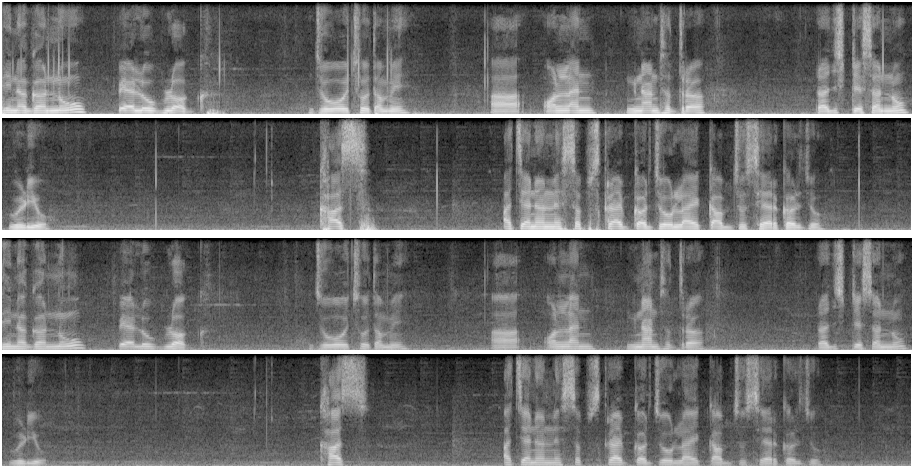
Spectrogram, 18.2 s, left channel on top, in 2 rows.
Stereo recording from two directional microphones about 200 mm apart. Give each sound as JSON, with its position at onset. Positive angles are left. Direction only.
{"t": 0.0, "sound": "speech", "side_deg": 45}
{"t": 3.1, "sound": "speech", "side_deg": 40}
{"t": 8.1, "sound": "speech", "side_deg": 40}
{"t": 8.8, "sound": "speech", "side_deg": 30}
{"t": 12.2, "sound": "speech", "side_deg": 45}
{"t": 14.1, "sound": "speech", "side_deg": 40}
